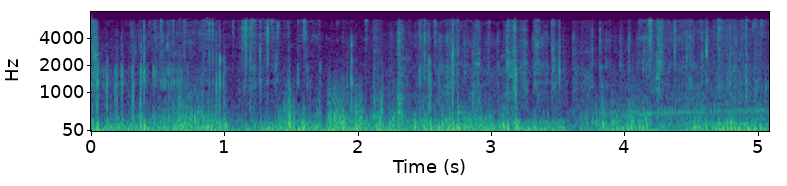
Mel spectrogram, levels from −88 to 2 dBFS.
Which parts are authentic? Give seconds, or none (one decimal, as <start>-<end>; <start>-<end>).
0.0-1.8; 2.3-3.4; 4.2-5.1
